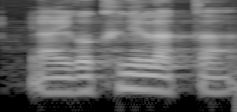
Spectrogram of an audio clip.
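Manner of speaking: bland, flat, emotionless deadpan, no feeling. Imagining Isaiah saying the line flatly, mock-flat emotionless delivery. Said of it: "이렇게 맹숭맹숭하게 했을까요?".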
